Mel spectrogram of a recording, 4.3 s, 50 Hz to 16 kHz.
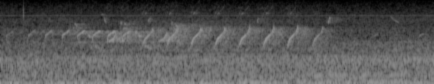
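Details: Backyard bird song in Decatur, Georgia, on 1 March 2012: a quick series of about a dozen sharp, rising-then-falling slurred notes, roughly four per second, over constant low rumbling background noise.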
